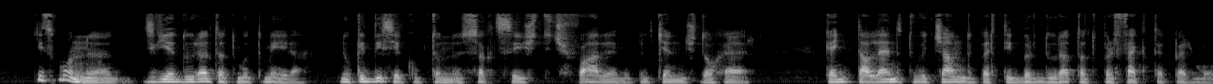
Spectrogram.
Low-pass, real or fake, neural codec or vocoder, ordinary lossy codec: 14.4 kHz; fake; vocoder, 44.1 kHz, 128 mel bands, Pupu-Vocoder; MP3, 48 kbps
